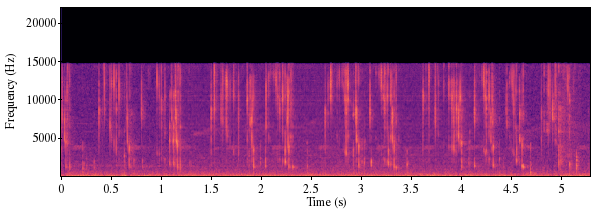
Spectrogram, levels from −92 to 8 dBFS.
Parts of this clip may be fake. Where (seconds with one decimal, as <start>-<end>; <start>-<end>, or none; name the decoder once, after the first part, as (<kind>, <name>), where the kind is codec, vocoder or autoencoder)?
1.1-4.3 (vocoder, Vocos)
